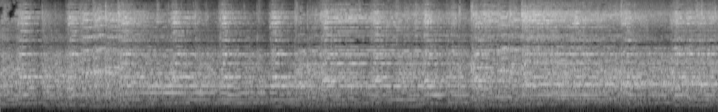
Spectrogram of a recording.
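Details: Orchestral music with bowed violins plays steadily throughout, dense and continuous, with no animal voice heard.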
